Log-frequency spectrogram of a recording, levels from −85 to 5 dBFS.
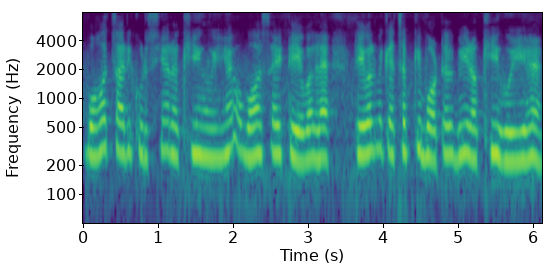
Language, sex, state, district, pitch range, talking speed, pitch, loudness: Hindi, female, Madhya Pradesh, Katni, 240-270 Hz, 195 wpm, 260 Hz, -15 LUFS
